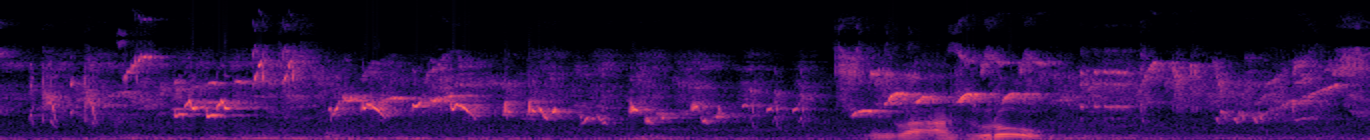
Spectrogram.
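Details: Caged Horsfield's bush lark, hung up straight away, singing a busy high twittering song of slurred whistles and chirps throughout, while a brief low human voice sounds in the middle.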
